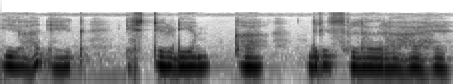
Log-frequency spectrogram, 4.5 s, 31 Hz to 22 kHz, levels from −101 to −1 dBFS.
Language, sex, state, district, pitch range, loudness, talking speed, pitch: Hindi, male, Mizoram, Aizawl, 120-130 Hz, -15 LUFS, 105 wpm, 125 Hz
